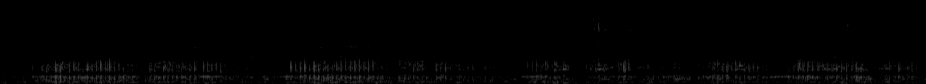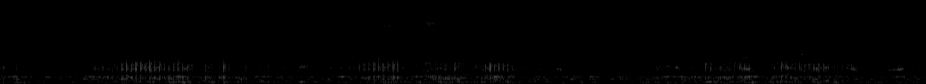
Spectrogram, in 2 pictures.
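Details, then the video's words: A sleeping pet cat snoring softly, each breathy, rasping snore recurring about every two and a half seconds over a quiet, faintly hissing room background. "Kitty snoring"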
